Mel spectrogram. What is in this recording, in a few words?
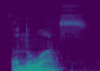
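"a-nuas", Scottish Gaelic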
